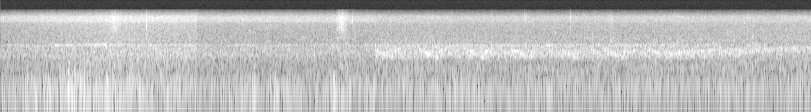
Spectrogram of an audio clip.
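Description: Outdoor street ambience with low rumble and a steady high hiss, and a faint wavering tone that rises in pitch near the end.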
